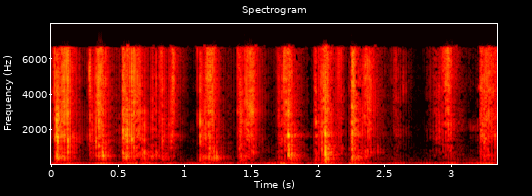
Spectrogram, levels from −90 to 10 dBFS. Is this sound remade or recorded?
remade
